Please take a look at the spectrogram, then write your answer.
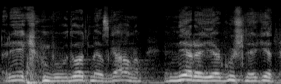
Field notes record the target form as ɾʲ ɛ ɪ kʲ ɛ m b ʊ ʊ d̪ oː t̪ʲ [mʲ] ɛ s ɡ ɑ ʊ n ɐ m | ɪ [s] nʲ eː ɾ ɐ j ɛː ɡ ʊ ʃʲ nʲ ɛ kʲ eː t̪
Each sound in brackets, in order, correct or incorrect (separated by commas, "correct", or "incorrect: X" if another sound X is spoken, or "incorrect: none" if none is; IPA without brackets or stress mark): correct, incorrect: none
